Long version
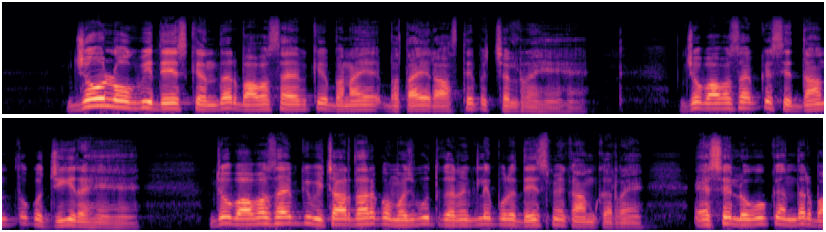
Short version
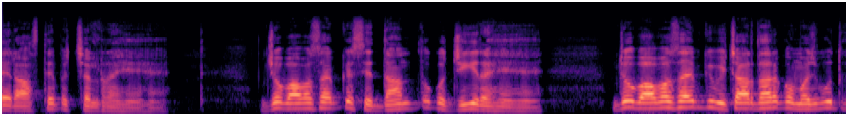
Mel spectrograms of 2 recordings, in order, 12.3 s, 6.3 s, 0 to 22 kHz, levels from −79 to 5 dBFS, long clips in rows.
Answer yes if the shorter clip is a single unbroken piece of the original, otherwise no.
yes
